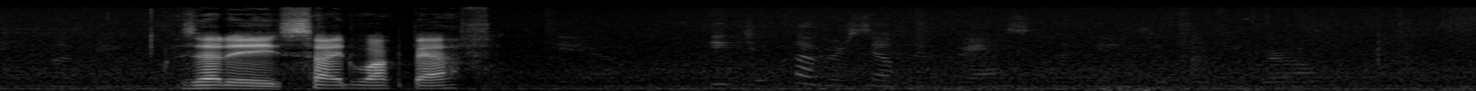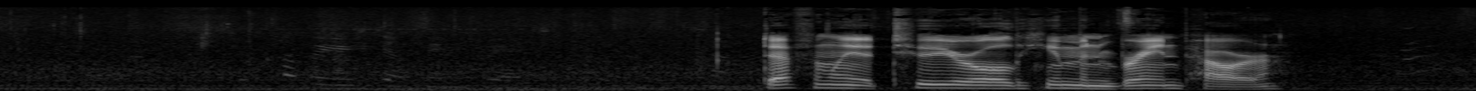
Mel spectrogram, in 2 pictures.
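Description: A young woman speaks outdoors.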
